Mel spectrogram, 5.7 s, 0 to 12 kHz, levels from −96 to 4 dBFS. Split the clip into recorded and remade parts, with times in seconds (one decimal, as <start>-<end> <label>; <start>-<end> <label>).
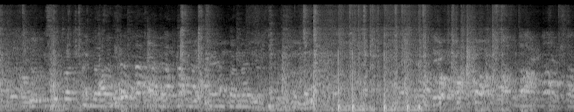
0.0-0.4 remade; 0.4-3.2 recorded; 3.2-5.7 remade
